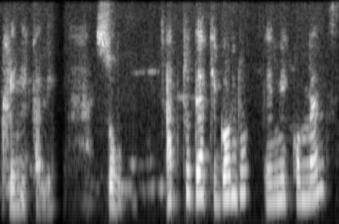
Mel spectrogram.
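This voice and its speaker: Somewhat breathy woman's voice with lively intonation. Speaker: doctor giving a medical webinar talk. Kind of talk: lecture. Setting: online webinar. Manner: fast.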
